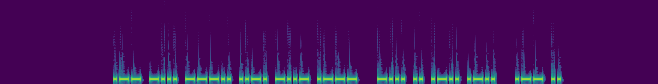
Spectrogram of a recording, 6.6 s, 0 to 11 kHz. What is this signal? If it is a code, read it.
Morse code, heard as a keyed tone, about 37 wpm, 700 Hz. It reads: WB8FXJ BILL WI
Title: K1USN SST QSO Practice - 40wpm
